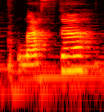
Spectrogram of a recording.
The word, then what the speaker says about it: Leicester: Leicester, we don't say the R.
